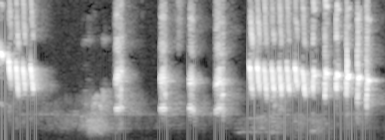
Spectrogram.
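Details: Sunbird called kolibri ninja, prized as a vocal teacher for other songbirds, delivering quick high trills, several separate sharp chips, then a long fast rattling run of bright notes.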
